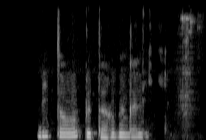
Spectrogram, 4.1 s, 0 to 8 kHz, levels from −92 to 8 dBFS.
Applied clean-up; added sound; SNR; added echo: none; none; none; none.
